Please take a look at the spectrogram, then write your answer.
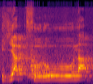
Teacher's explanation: تو قوف کی آواز موٹی بھی ہوگی اور جھٹکے والی بھی ہوگی، جیسے دیکھیے خلق، خلقنا۔ اور کاف کی آواز باریک اور بغیر جھٹکے والی، ظاہر اس میں قلقلہ بھی نہیں ہے اور اس کی آواز باریک ہوگی، پتلی ہوگی، جیسے یکفرون۔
